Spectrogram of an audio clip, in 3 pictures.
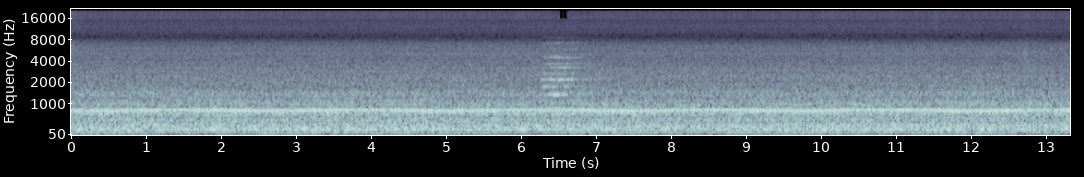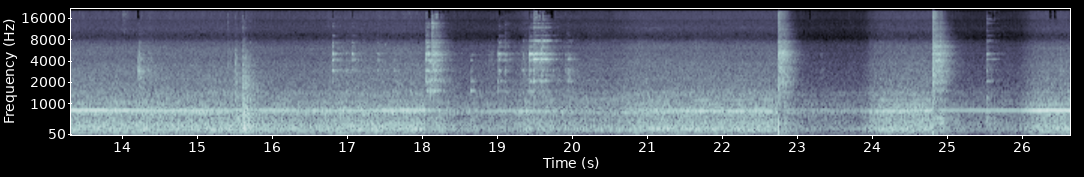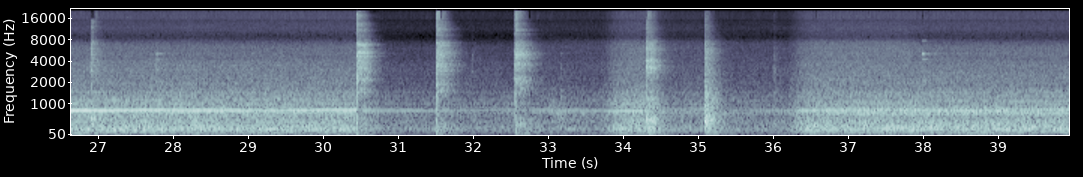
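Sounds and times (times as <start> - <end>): machine hum with held tone: 0.0 - 39.9
hammer striking metal: 6.2 - 7.1, 22.8 - 23.1, 24.8 - 25.8, 30.4 - 30.8, 31.5 - 31.9, 32.6 - 33.0, 34.3 - 35.4.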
